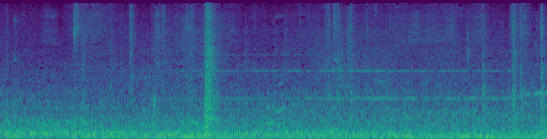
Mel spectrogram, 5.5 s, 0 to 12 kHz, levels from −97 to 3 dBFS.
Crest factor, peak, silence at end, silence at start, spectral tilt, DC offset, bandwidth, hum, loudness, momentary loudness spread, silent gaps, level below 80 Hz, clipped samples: 18 dB; -16 dBFS; 0 s; 0 s; -6.5 dB/octave; under 0.1%; 11.5 kHz; none; -35 LUFS; 5 LU; none; -40 dBFS; under 0.1%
